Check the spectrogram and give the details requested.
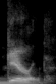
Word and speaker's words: Geralt: one of our viewers it's a hard g so it's gerald oh it's geralt okay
